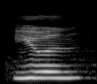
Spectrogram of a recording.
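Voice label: "yun", Chinese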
